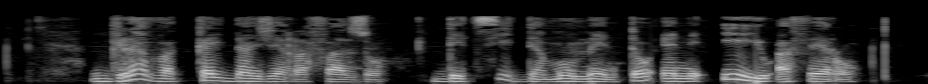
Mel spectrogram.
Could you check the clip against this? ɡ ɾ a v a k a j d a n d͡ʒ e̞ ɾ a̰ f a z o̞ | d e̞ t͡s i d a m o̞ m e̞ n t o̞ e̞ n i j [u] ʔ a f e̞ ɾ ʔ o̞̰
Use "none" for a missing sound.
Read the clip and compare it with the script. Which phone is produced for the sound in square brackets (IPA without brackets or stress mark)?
u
